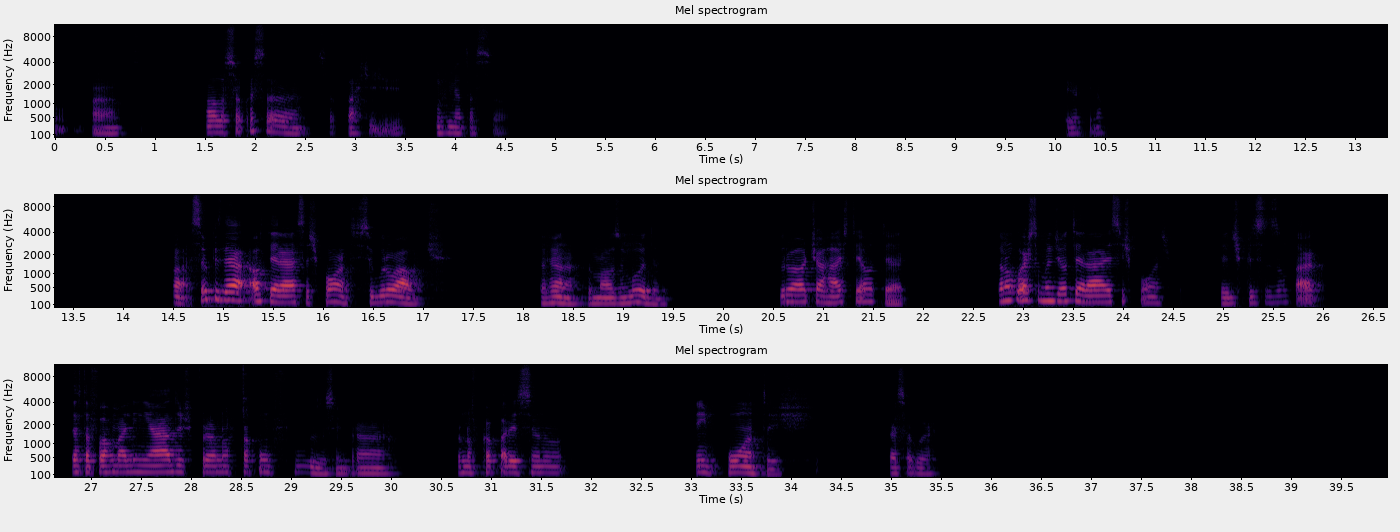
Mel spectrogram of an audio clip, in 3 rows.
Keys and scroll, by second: 11.3 ctrl+z.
